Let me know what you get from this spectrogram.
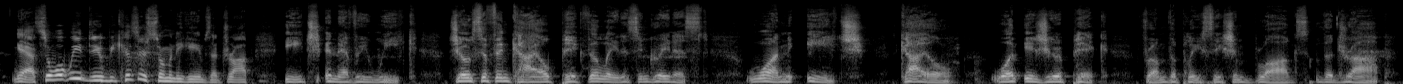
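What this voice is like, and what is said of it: Dramatic movie trailer announcer voice. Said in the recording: “That was very good movie trailer voice guy.”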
